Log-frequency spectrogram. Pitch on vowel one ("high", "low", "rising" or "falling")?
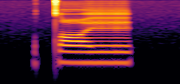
low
